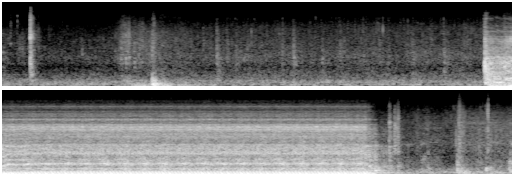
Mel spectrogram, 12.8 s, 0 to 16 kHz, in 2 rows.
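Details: Yamaha 150 TXRC V6 two-stroke outboard with three rebuilt carburetors, first morning start on fresh fuel with choke: handling noise, then it catches right away and runs a steady throbbing idle about five seconds before cutting off; clean cold start.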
